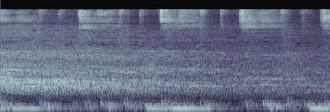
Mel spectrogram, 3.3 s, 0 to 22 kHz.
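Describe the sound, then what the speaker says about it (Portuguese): Large concert crowd at a pisadinha show in Ribeirão Preto shouting, whooping and cheering loudly in a dense, continuous roar with rising bursts of yells. "Quem tem coragem de ir até as 5 da manhã comigo, dá um grito aqui."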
